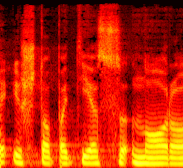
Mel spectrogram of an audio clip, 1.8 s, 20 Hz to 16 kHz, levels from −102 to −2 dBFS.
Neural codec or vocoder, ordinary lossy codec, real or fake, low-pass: autoencoder, 48 kHz, 128 numbers a frame, DAC-VAE, trained on Japanese speech; MP3, 64 kbps; fake; 14.4 kHz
